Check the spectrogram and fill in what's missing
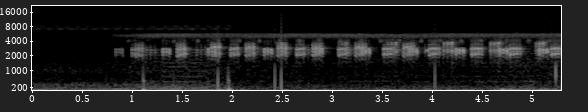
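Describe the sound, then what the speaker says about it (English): Burrowing frogs calling at dusk in the Australian bush, a close chorus of rapid, pulsing high chirps that starts about a second in and keeps going over a soft outdoor background. "You hear that? Burrowing frogs."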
